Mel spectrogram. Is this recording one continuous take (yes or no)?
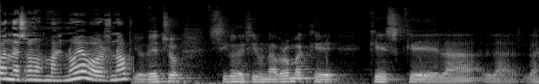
no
